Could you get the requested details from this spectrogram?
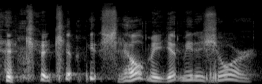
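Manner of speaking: laughing retelling. Retold or imitated. Retelling her plea, laughing.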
